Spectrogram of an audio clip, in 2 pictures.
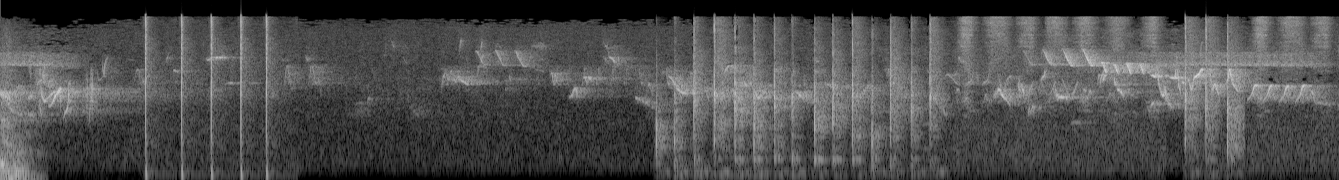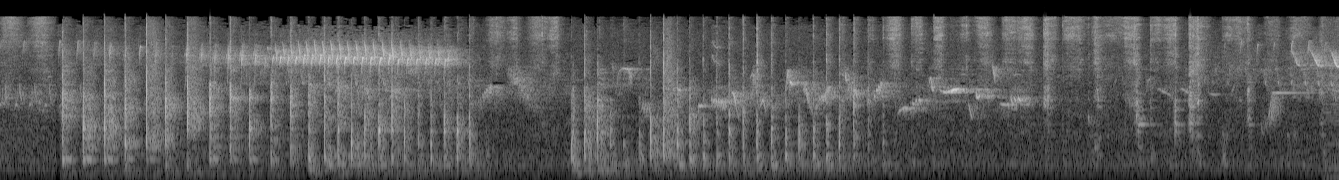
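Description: Birds chirping and twittering in repeated short phrases, with some trills. The chirping starts about five seconds in after a quieter stretch, and there is a brief falling whoosh at the very beginning.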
